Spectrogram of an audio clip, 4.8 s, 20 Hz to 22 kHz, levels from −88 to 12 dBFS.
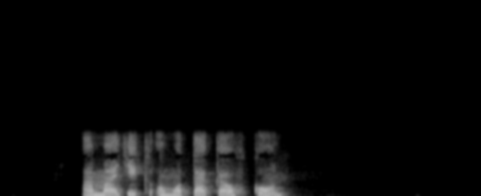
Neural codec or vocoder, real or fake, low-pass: none; real; 7.2 kHz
